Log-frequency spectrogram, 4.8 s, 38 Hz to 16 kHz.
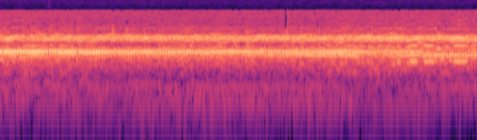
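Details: Mating frogs around a pond at dusk, March 2011, 3 megapixel camera: many callers in a constant rapid trilling chorus, loudest at the start then slightly softer, a few brief lower notes near the end.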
